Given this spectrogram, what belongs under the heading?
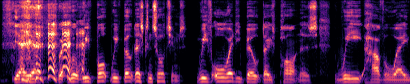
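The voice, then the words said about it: British accent. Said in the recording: “the UK is the place ... Tell those, by your accent”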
